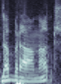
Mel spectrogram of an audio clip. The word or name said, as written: dabranacz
